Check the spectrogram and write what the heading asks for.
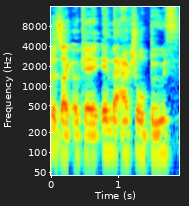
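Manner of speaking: ordinary talk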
